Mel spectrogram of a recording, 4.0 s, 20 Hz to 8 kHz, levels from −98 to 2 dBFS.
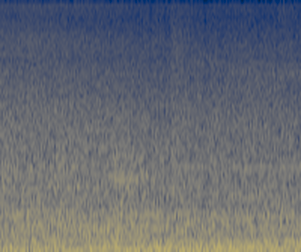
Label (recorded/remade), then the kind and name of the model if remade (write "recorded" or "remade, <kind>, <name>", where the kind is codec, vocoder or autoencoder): recorded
